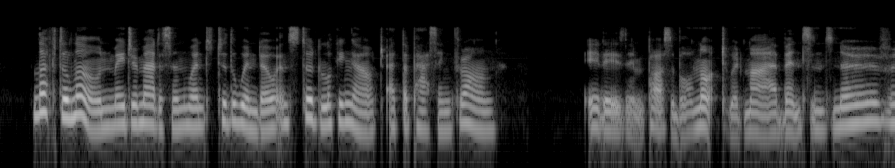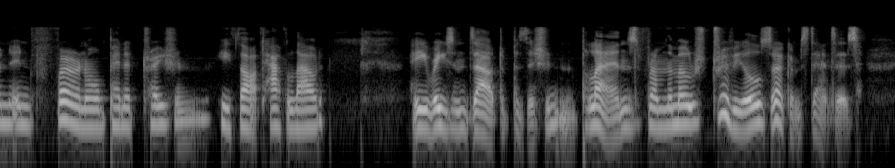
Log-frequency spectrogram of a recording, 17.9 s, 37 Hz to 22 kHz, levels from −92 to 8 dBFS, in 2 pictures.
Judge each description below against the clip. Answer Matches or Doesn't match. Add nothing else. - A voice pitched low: Doesn't match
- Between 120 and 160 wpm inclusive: Matches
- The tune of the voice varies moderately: Matches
